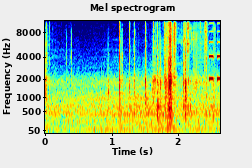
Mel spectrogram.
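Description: Keys rattle into the ignition, then a quick run of even, high-pitched beeps begins: the normal key-in reminder.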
